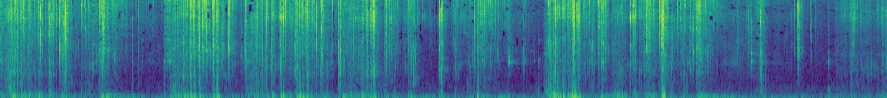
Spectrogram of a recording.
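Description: A bright green solid bar of dry soap, held in the hand, is cut into chunks with a utility knife blade. The blade makes dry, crunchy, tearing scrapes in uneven bursts, with sharp snaps as pieces break away and short quiet pauses between cuts.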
